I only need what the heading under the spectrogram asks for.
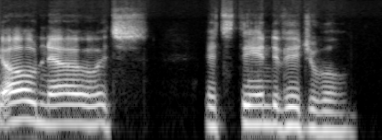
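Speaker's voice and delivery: normal talking voice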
